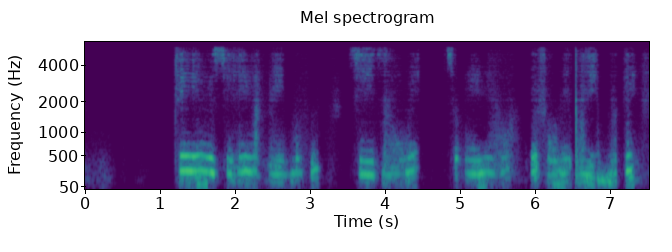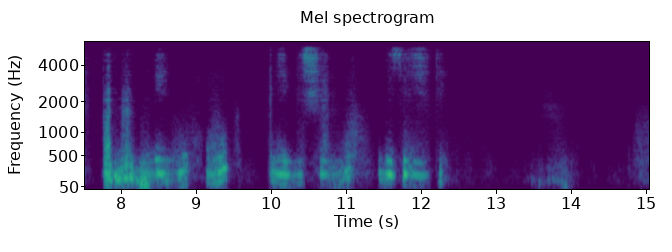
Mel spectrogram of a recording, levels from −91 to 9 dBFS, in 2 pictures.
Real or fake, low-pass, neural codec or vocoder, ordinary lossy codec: fake; 5.4 kHz; codec, 44.1 kHz, 0.9 kbps, DAC; AAC, 48 kbps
